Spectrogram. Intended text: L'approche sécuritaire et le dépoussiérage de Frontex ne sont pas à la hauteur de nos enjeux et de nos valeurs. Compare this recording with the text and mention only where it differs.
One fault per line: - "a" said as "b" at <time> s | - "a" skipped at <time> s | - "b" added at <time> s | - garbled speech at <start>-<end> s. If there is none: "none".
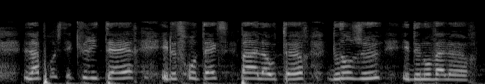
- "le dépoussiérage" skipped at 1.7 s
- "ne sont" skipped at 2.3 s
- "nos" skipped at 3.4 s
